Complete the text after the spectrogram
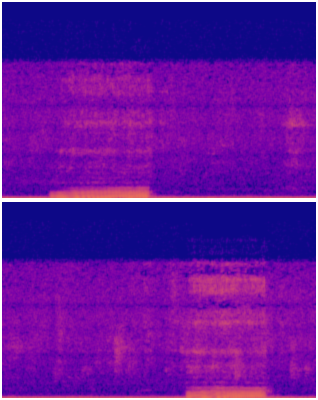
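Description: A French Bulldog snores in two long, rasping, harmonic-rich breaths about four seconds apart.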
